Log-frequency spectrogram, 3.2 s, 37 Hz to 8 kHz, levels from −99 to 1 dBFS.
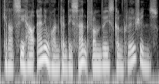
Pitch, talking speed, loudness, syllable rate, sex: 125 Hz, 190 wpm, -17 LUFS, 5.5 syllables/s, male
